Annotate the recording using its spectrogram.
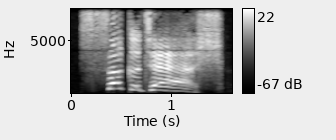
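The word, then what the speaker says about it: succotash: and suckatash said Stan suckatash rhymes with bash suckatash said Wall-E he waved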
